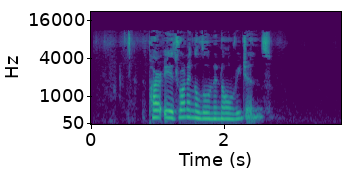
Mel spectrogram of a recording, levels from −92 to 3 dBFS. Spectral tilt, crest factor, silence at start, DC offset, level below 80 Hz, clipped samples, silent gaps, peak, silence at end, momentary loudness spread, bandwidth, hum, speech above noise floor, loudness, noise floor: -3.5 dB/octave; 20 dB; 0.5 s; under 0.1%; -74 dBFS; under 0.1%; none; -16 dBFS; 1.05 s; 9 LU; 11.5 kHz; none; 49 dB; -33 LUFS; -81 dBFS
